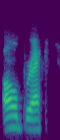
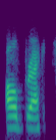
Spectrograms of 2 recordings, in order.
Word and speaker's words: Albrecht: born in germany and i pronounce it albrecht but every time i go to germany yeah albrecht and i pronounce the t at the end but i don't even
